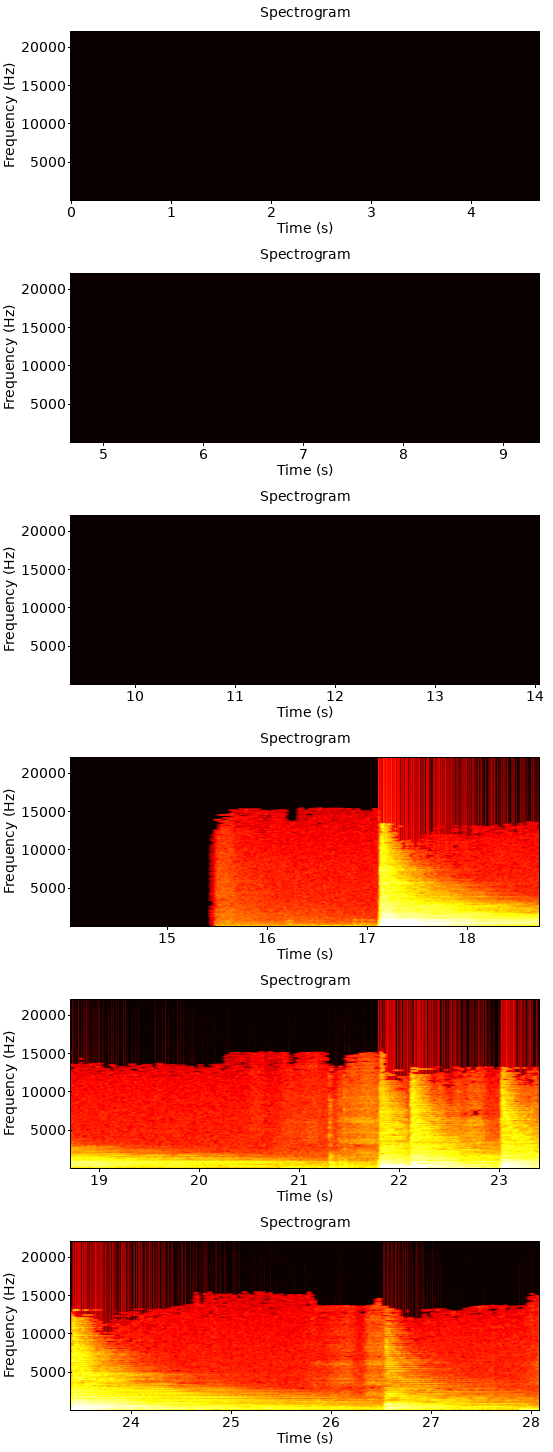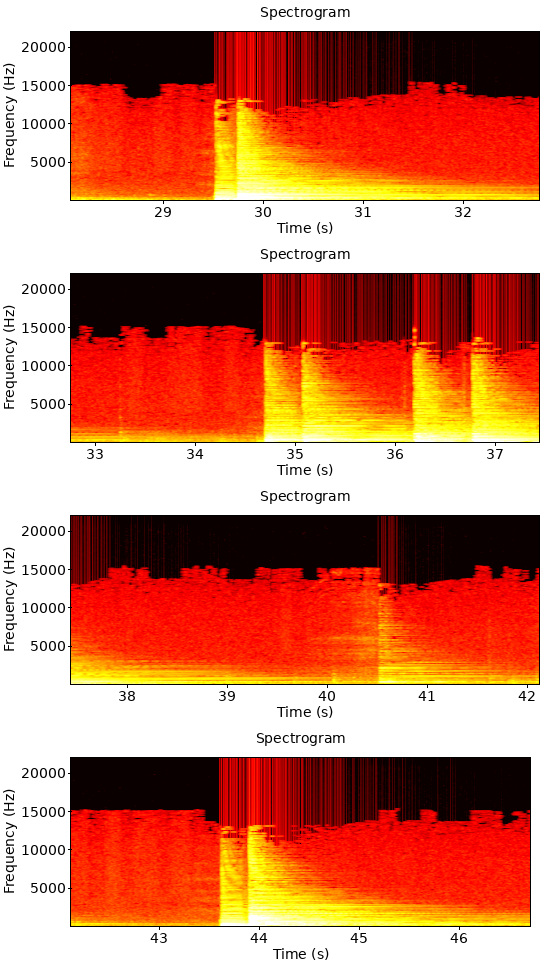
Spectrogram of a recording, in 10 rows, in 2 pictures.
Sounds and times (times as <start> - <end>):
Harpsichord: 17.1 - 28.6, 29.5 - 33.9, 34.6 - 42.5, 43.6 - 46.7.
